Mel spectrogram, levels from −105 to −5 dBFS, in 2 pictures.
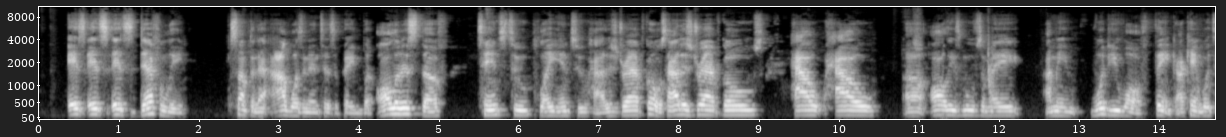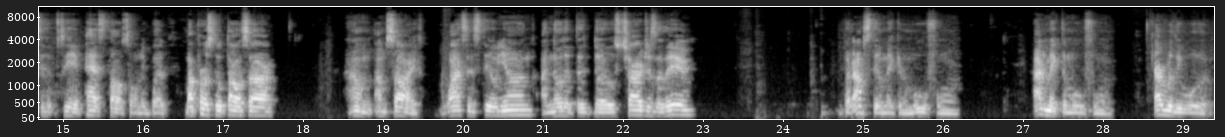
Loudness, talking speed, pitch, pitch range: -19 LUFS, 180 wpm, 125 Hz, 110-135 Hz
